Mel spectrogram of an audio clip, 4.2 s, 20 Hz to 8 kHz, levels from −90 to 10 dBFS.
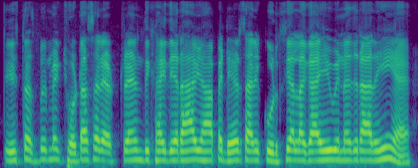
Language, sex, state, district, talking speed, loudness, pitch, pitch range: Hindi, male, Jharkhand, Garhwa, 330 wpm, -11 LUFS, 165 Hz, 160-175 Hz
